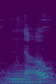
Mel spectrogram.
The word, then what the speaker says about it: know: Y pongan atención que la K en ese verbo know no suena. No se dice I don't know. No Es se una dice K muda. Exacto, es muda, el sonido es mudo, dice I don't know, I don't know.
